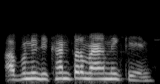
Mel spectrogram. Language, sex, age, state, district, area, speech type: Assamese, female, 30-45, Assam, Barpeta, rural, conversation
